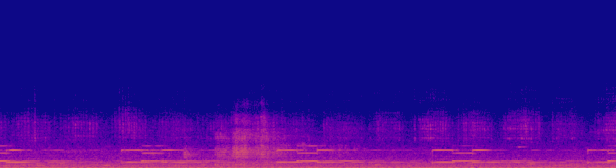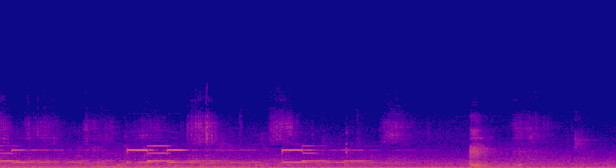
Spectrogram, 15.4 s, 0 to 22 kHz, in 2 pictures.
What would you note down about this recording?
Crane and work noises at floating dock, Dunkerque, France - MOTU traveller Mk3, Rode NT-2A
